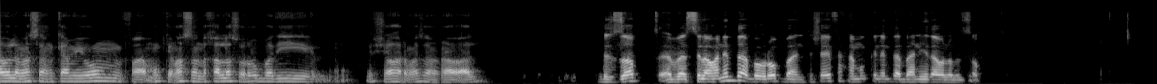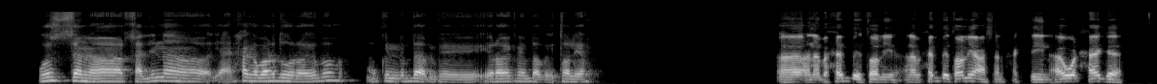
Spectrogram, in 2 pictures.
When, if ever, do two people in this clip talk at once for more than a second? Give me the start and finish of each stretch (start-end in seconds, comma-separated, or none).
none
